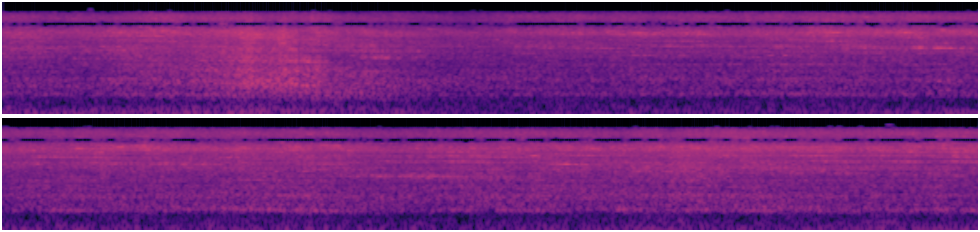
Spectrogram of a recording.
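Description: Intermodal freight train's well cars and trailer flatcars rolling past: a steady rumble of steel wheels on rail, with faint high-pitched wheel squeal. Loudest about two to three seconds in.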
